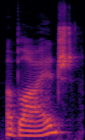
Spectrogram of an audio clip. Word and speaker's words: obliged: Letter O is going to sound like because it's unstressed, it has a reduced vowel, it's vowel schwa in this word. Generally speaking, if you start with a stressed syllable, it's going to help you get that correct.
